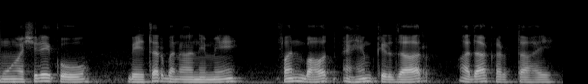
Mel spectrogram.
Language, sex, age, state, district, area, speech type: Urdu, male, 18-30, Uttar Pradesh, Shahjahanpur, rural, spontaneous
